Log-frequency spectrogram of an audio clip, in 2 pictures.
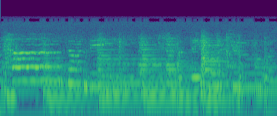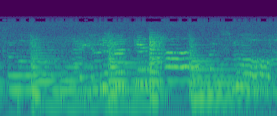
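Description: Acoustic guitar strumming chords with a violin bowing a sustained melody over it, an instrumental passage between sung lines of a folk song.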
